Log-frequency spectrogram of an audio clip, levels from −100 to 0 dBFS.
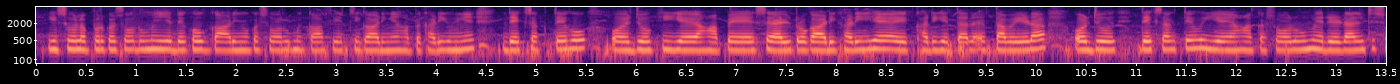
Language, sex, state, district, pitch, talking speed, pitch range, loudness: Hindi, female, Maharashtra, Solapur, 225 Hz, 200 wpm, 220-230 Hz, -26 LUFS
